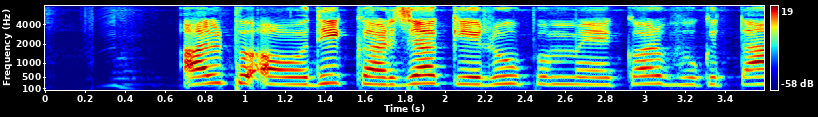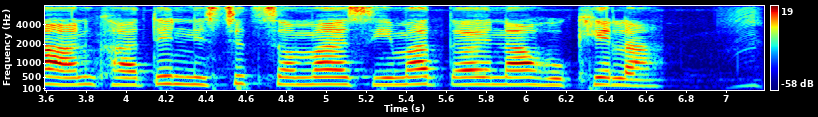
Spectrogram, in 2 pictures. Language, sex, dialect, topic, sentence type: Bhojpuri, female, Southern / Standard, banking, statement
